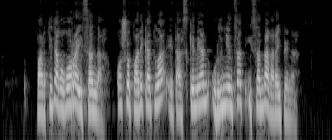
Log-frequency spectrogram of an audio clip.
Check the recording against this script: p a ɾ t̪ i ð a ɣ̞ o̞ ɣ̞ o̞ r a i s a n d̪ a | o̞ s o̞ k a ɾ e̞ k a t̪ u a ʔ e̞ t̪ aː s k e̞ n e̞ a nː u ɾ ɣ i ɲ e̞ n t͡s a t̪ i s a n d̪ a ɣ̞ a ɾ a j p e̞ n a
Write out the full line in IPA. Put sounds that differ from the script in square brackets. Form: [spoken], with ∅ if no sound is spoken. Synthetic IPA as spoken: p a ɾ t̪ i ð a ɣ̞ o̞ ɣ̞ o̞ r a i s a n d̪ a | o̞ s o̞ [p] a ɾ e̞ k a t̪ u a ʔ e̞ t̪ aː s k e̞ n e̞ a [n] u ɾ [ð] i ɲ e̞ n t͡s a t̪ i s a n d̪ a ɣ̞ a ɾ a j p e̞ n a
